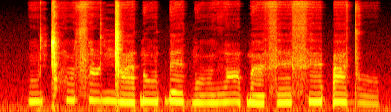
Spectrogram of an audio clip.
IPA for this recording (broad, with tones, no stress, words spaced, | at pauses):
ɔ̃˧ǀʰɔ̃˦sˤã˦ ŋ͡ǀa˧ɗɔ̃˦ɗɛ˦˨ɠɔ̃˧ ðˤɛ˦˨ɓã˨sɛ˧ sɛ̃˦ʔa˦dɔ˨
